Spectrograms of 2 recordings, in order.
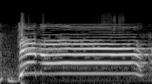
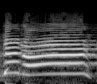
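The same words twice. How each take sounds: First: Calling out. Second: High, loud call across the yard. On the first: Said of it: "the magic word that she would announce". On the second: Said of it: "only until we heard". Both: Retold or imitated. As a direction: holler it to bring the kids home.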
